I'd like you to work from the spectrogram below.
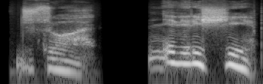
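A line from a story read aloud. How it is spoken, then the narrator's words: Hoarse croak. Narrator (Russian): прохрипел я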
